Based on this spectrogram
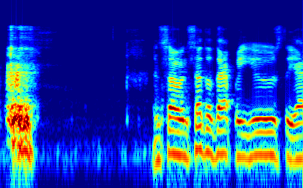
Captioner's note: cough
